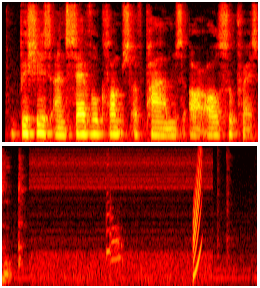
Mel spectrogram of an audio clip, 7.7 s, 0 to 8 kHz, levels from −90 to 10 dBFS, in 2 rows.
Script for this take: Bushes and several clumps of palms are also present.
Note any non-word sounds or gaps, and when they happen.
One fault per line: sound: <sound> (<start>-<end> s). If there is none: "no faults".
sound: bark (5.4-5.7 s)
sound: chirp (6.7-6.8 s)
